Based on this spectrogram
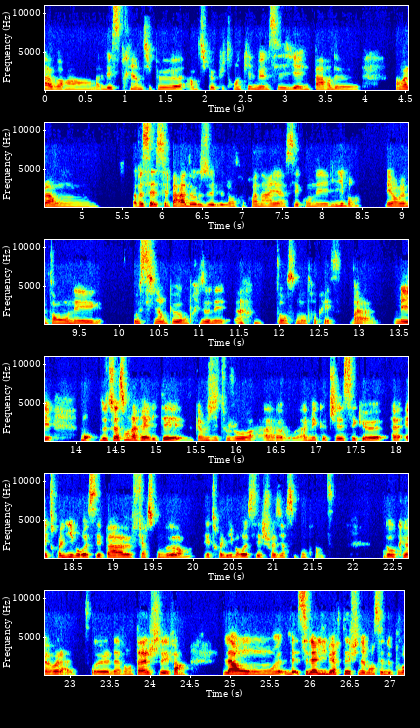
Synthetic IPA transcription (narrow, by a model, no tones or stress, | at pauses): avwaʁɛ̃lɛspχiɛ̃pət̪ipøøɛ̃pət̪i̥pøplyt̪χɑ̃kʲilmɛmsiljaynpaʁd̪ə̃ | fɛ̃vwalaɔ̃ | ɑ̃fɛt̪sɛsɛləpaʁad̪ɔksd̪əlɑ̃t̪χəpχənaʁjasɛkɔ̃nɛlibʁ | eɑ̃mɛmt̪ɑ̃ɔ̃nɛ | osiɛ̃pøɑ̃pχizɔned̪̥ɑ̃sɔ̃nɑ̃t̪χəpχiz | vwala | mɛ | bɔ̃d̪ət̪ut̪fasɔ̃laʁealit̪ekɔmʒəd̪it̪ʰuʒuʁøamekɔt͡ʃesɛkəːʔɛt̪χəlibʁəsɛpaøfɛʁsə̥kɔ̃vøɛ̃ɛt̪χəlibʁsɛʃwaziʁsekɔ̃t̪χɛ̃t̪ | d̪ɔ̃køvwala̰ølavɑ̃t̪aʒsɛɑ̃fɛ̃ | laɔ̃lasɛlalibɛʁt̪efinalmɑ̃sɛd̪əpuvwa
